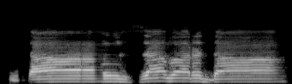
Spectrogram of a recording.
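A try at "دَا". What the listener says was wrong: দাল আলিফ জাবার আছে, দেখেন।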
